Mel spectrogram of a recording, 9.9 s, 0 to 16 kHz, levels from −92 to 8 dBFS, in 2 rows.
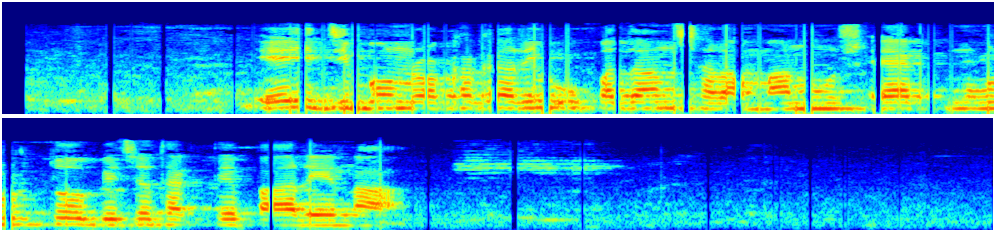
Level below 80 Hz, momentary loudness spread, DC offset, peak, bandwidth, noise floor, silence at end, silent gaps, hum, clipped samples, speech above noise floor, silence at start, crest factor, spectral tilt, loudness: -46 dBFS; 21 LU; under 0.1%; -2 dBFS; 7.8 kHz; -49 dBFS; 2.05 s; none; none; under 0.1%; 34 dB; 0.15 s; 16 dB; -5.5 dB/octave; -15 LUFS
